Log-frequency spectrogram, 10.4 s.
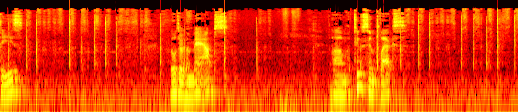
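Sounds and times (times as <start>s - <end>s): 
speech: 0.0s - 0.6s, 3.4s - 4.6s, 6.6s - 8.2s
scratchy strokes drawing a triangle during a mathematics lecture: 0.5s - 3.8s, 7.9s - 10.3s.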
